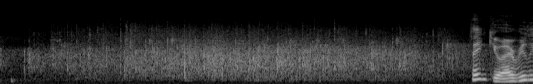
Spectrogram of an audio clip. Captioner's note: audience applauds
